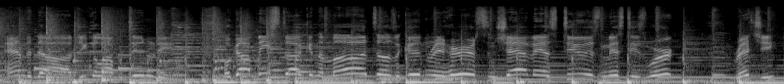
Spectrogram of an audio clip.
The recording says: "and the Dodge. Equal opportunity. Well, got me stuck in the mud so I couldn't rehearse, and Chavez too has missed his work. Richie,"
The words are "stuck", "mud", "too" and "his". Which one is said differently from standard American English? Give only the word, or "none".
none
